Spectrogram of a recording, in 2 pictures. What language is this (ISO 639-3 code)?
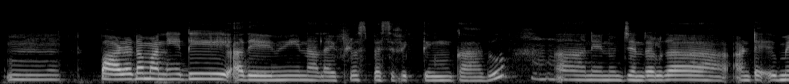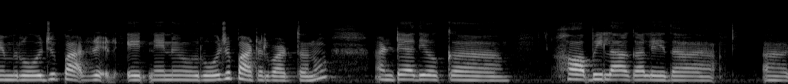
tel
